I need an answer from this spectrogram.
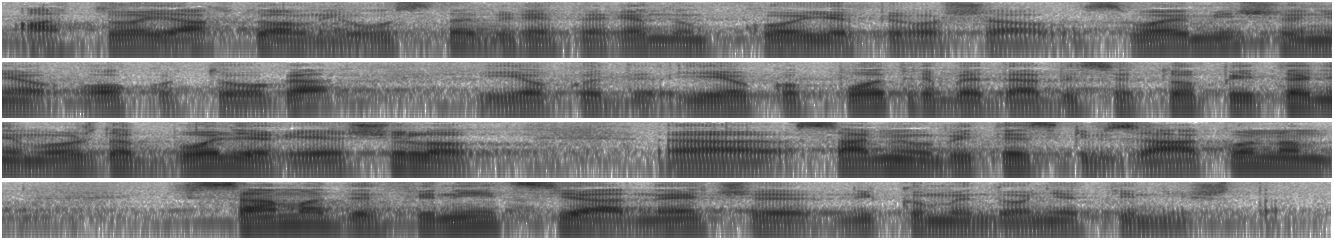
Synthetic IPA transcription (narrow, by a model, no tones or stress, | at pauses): a̰t̪o̞ːjeakt̪ualniuːst̪aʋiɾe̞feɾe̞nd̪umko̞jije̞pɾo̞ʃao̰sʋo̞jemiʃʎe̞ɲe̞ʔoko̞t̪o̞ɡa | iokoioko̞po̞t̪ɾe̞be̞d̪abise̞t̪o̞ːpiːt̪aɲe̞mo̞ʒd̪abo̞ʎe̞ɾje̞ːʃilˠo̞ | saːmimobiːt̪e̞ʎʲskimzaːko̞no̞m | saːmad̪e̞finit̪sijane̞ːt͡ɕe̞niko̞me̞d̪o̞nje̞t̪iniʃt̪a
